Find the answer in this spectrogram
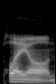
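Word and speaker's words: Plaion: uh has rebranded as play on it's p-l-a-i-o-n yeah it is pronounced play on they confirmed uh they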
